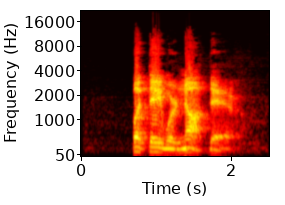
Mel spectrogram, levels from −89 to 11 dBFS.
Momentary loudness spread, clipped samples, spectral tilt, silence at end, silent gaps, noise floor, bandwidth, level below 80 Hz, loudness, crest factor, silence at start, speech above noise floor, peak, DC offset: 9 LU; under 0.1%; -3 dB/octave; 0.45 s; none; -70 dBFS; 13.5 kHz; -62 dBFS; -13 LUFS; 18 dB; 0.7 s; 55 dB; 0 dBFS; under 0.1%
